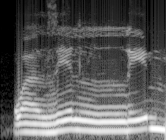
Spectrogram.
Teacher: Jadi cara bacanya harus didengung, kemudian ditekan dan ditahan 2 harokat dari huruf idghamnya. Huruf idghamnya yaitu mim. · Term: idgham bigunah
